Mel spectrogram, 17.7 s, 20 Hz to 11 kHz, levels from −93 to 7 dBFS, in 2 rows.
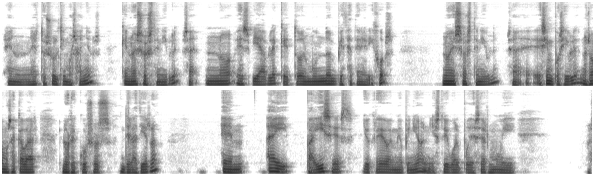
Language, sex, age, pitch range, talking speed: Spanish, male, 30-49, 100-120 Hz, 175 wpm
